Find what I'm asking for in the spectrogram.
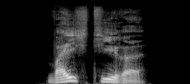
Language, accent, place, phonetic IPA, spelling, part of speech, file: German, Germany, Berlin, [ˈvaɪ̯çˌtiːʁə], Weichtiere, noun, De-Weichtiere.ogg
- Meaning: nominative/accusative/genitive plural of Weichtier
